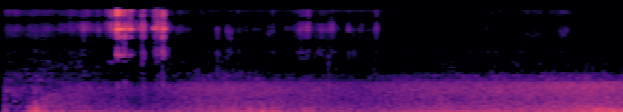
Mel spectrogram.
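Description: A short metallic jingle, a few quick clinks about a second in, over a steady faint low background noise.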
